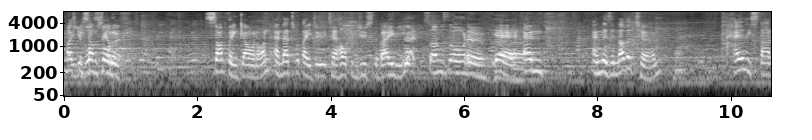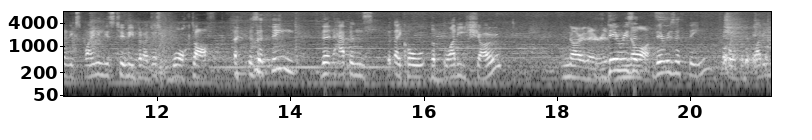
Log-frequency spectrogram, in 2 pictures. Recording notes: The audio in this one isn't the greatest, as it was recorded in a coffee shop. Also, the microphones didn't work.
